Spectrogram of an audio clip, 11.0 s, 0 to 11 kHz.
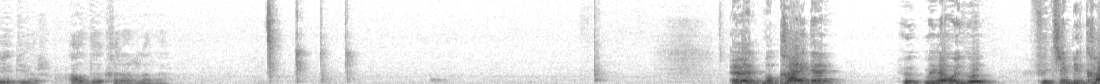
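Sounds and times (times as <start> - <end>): short sharp clicks: 2.6 - 3.7.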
